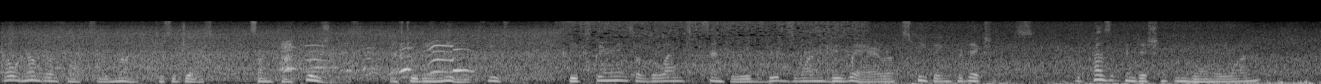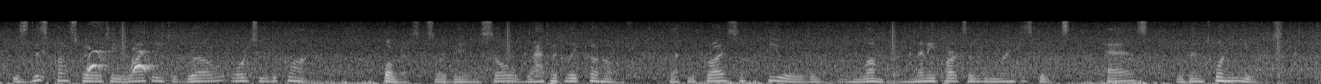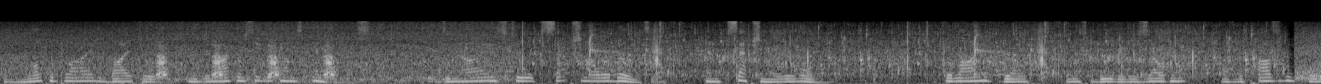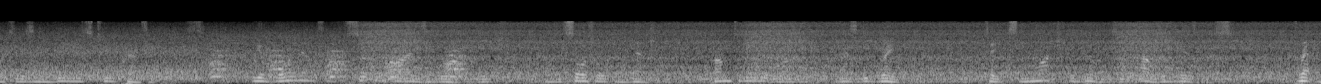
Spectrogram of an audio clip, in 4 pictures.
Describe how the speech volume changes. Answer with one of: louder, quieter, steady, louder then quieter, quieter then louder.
steady.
